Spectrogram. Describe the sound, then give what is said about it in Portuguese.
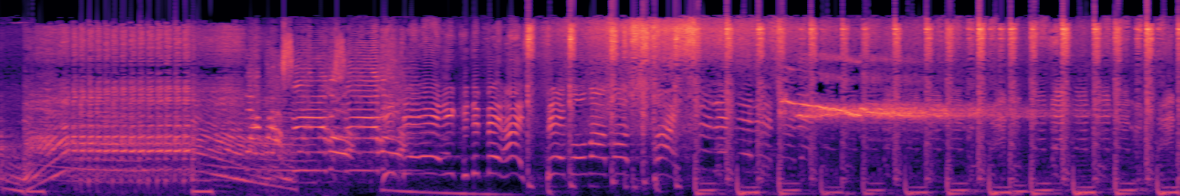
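Motorcycle engine revving at a street carnival bloco party with a live DJ set, the revs rising and falling under loud, pounding music with a steady beat. “acelera, acelera essa moto, acelera essa moto, acelera essa moto. Só vale se acelerar a moto, vai. Acelera, vai.”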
